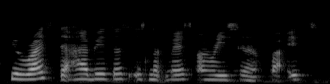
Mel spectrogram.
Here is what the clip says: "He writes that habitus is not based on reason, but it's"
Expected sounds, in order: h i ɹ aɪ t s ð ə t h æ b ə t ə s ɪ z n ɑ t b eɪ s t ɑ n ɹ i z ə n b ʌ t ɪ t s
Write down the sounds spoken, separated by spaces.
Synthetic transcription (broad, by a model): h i ɹ aɪ t s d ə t h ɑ b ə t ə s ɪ s n ɑ t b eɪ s ɑ n ɹ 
